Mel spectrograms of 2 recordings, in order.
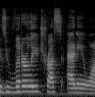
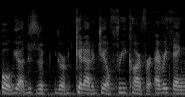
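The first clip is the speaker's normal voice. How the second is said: put-on muttering under breath, quieter; 4 dB quieter than usual. Retelling a remark made in an argument: imitating someone muttering under breath. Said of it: "And then under his breath".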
